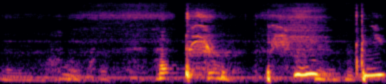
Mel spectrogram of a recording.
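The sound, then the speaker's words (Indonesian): A person coughs in several short, harsh bursts spaced across a couple of seconds, with breathy noise between them and no clear talking. “batuk nih”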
